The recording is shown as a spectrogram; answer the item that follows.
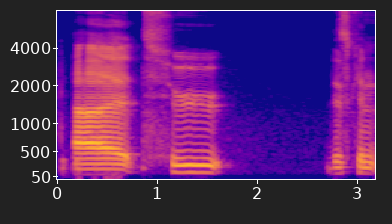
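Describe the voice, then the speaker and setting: The background stays quiet while a man talks. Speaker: sudoku solver and video host; video host. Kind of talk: puzzle-solving walkthrough. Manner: casual with frequent fillers. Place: home room.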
